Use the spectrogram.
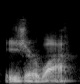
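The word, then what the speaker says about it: Juruá: So this is Portuguese, and you know, I'm butchering the language, but it's J-U-R-U-A, Jiruá.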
